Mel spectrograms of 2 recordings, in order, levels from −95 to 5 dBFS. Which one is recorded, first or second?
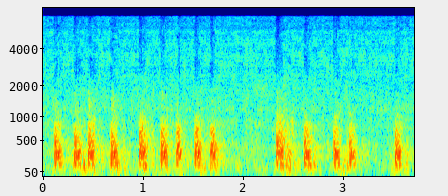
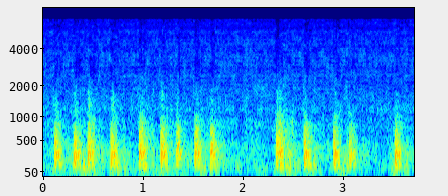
first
